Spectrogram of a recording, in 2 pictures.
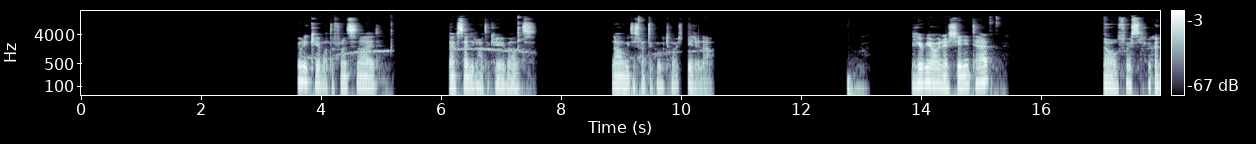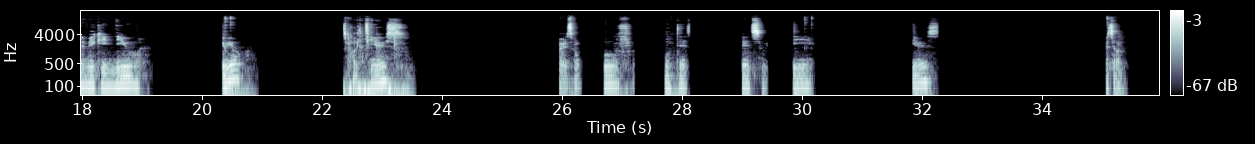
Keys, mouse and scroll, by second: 0.8-1.3 scroll up 3, 1.4 middle click, 1.4 scroll down 1, 5.5-7.3 scroll down 2, 7.3 middle click, 8.1-8.4 scroll up 1, 8.4 scroll down 1, 8.5 KP_1, 15.3 click, 20.4 click, 21.5 click, 27.6 g, 30.2 click, 31.8-32.8 scroll up 1, 32.8 click, 33.5 shift+middle click, 35.0 click.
